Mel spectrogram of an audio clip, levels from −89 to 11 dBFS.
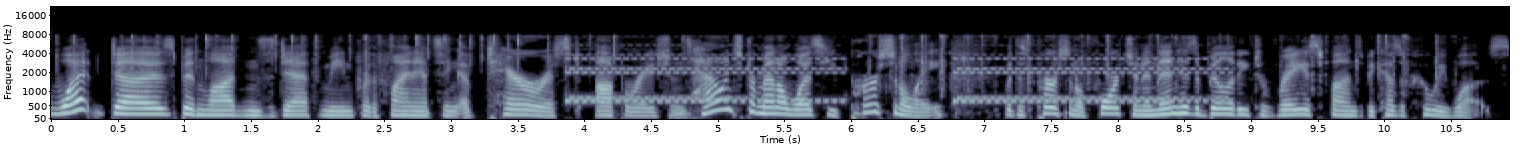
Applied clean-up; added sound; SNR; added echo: classical method spectral subtraction.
